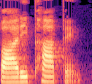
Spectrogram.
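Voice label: "body-popping", English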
